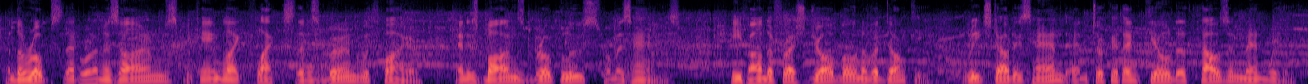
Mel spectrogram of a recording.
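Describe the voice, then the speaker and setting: A man's voice: fairly low pitch, lively intonation, normal speed, noisy background. A man narrating scripture as a scripted audio drama narrator.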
